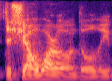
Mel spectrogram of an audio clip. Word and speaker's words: Dishel, Bartle, and Dooley: So so for folks who aren't familiar with Dishel, Bartle, and Dooley, if I'm saying that correctly, please describe who you are. Thank you. – You were close. It's Dishel, Bartle, and Dooley, but it's a law firm based out of Lansdale originally.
